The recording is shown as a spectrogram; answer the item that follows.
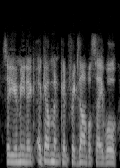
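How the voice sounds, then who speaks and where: A man's voice: a little high, steady tone, quick pace, bright, forceful tone, dry recording, muffled recording. A middle-aged man, an editor hosting a virtual forum interview over a video call, polite and hesitant, with many fillers.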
